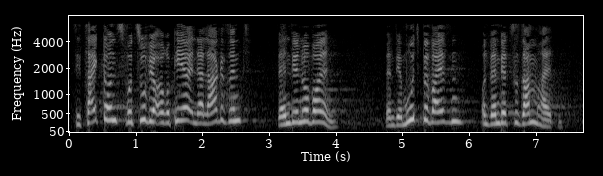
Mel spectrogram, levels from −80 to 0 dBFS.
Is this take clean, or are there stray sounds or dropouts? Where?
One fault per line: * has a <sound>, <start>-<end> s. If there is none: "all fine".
all fine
